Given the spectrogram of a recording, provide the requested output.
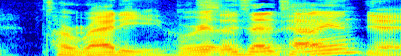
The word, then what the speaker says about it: Pareti: Peri. Peri.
